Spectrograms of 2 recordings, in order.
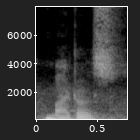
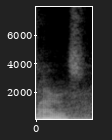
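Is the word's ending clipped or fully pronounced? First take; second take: fully pronounced; clipped. First: The word is said clearly with its ending complete. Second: The word is said loosely with its ending clipped. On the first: "I'm not saying like this" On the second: "I'm not pronouncing the words clearly and completely"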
